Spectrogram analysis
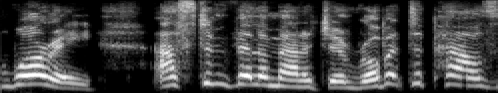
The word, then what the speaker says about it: De Pauw: Aston Villa manager Robert De Pauw's name is actually pronounced like owl without the L.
